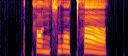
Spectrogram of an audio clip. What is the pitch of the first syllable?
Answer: falling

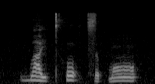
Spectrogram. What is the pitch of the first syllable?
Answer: falling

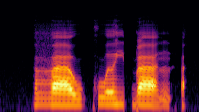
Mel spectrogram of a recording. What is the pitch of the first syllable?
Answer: low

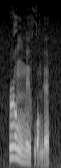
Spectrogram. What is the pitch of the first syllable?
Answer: falling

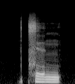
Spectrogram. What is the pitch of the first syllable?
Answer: low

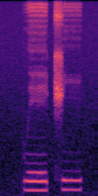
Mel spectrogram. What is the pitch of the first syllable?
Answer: low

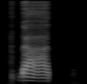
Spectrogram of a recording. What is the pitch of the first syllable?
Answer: low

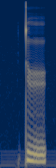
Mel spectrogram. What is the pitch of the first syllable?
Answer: low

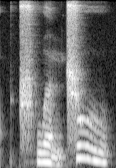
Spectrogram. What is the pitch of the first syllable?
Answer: low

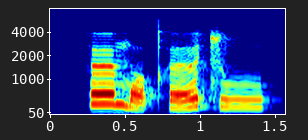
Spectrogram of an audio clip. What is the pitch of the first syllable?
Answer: high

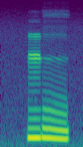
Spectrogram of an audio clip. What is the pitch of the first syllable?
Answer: falling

